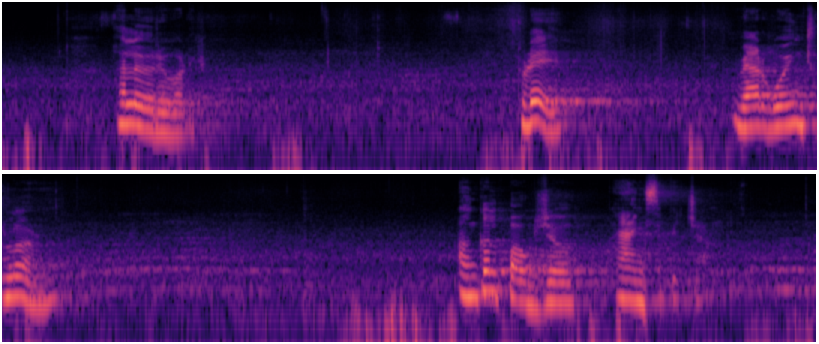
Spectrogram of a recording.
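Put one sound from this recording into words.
A man speaks loudly in short bursts in a small echoing room.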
